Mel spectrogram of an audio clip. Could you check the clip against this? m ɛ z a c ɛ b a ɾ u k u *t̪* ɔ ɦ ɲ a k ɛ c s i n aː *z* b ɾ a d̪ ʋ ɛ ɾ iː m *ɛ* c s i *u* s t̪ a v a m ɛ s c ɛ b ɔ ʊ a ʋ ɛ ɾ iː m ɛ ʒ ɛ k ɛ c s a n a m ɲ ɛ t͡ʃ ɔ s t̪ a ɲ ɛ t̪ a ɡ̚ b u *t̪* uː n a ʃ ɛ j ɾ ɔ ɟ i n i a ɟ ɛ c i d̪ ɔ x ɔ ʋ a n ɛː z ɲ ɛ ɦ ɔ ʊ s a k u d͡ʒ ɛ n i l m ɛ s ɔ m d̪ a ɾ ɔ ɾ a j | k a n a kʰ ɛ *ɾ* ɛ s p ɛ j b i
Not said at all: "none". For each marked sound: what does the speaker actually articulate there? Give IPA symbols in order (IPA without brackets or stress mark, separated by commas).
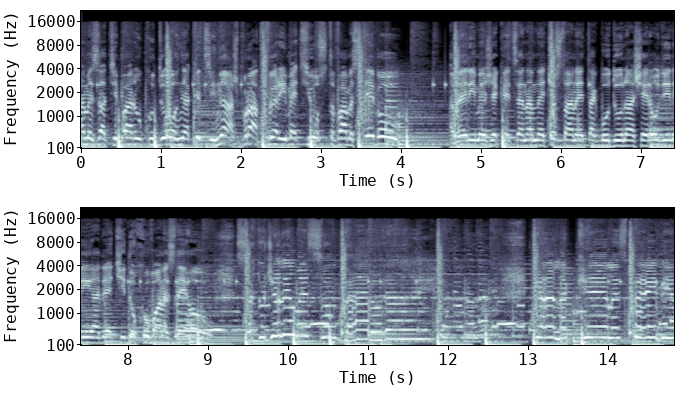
d̪, ʒ, ɛ, ɔ, d̪, l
